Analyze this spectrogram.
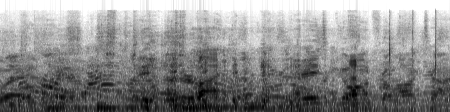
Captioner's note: laughing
